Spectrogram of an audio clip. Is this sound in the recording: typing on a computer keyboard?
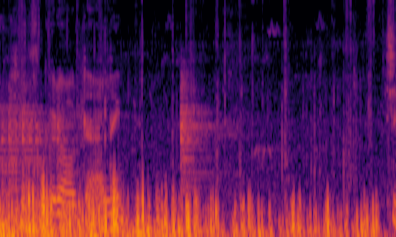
no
